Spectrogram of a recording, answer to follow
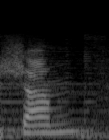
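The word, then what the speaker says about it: shunt: Se escribe shum, ¿verdad? Y se lee sham, que es el cortocircuito, ¿verdad?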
